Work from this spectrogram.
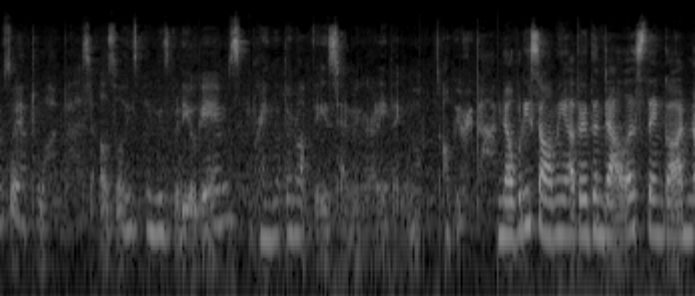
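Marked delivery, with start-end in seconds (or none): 0.0-5.0 hushed whisper sneaking past. Real, not acted. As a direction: whisper so nobody on the call hears. Sneaking past boyfriend gaming.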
